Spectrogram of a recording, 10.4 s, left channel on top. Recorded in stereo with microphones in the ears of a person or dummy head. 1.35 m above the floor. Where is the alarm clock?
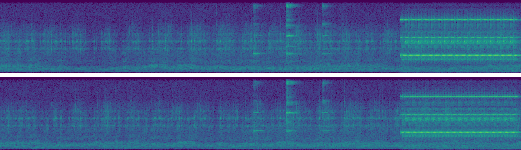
65° left (ahead or behind), 2.5 m.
